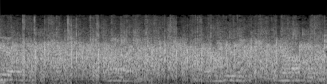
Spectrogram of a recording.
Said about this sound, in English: It is awesome to be here at Rooster T Feathers. This is a real comedy joint. This is not a coffee shop. This is not an open mic at a shitty bar. This is awesome. Round of applause for Rooster T Feathers.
